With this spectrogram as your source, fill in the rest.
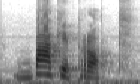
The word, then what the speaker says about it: Baceprot: Quindi sono qui per reagire per la prima volta insieme a voi ragazzi a Voice of Bakeprot. Dovrei averlo detto bene, ho letto che si pronuncia così, spero bene.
